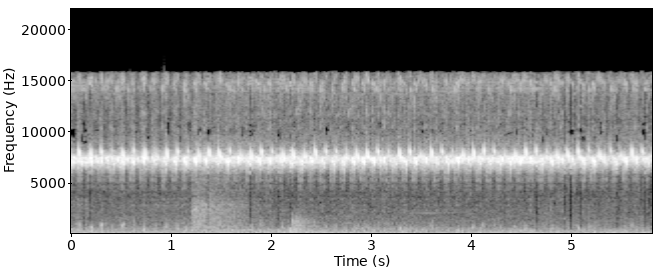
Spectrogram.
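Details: Male crickets in a loud concert, the chorus usually heard from dusk until dawn: a dense, rapid, very high shrill trill pulsing without pause, with a brief soft rushing noise near the start.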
